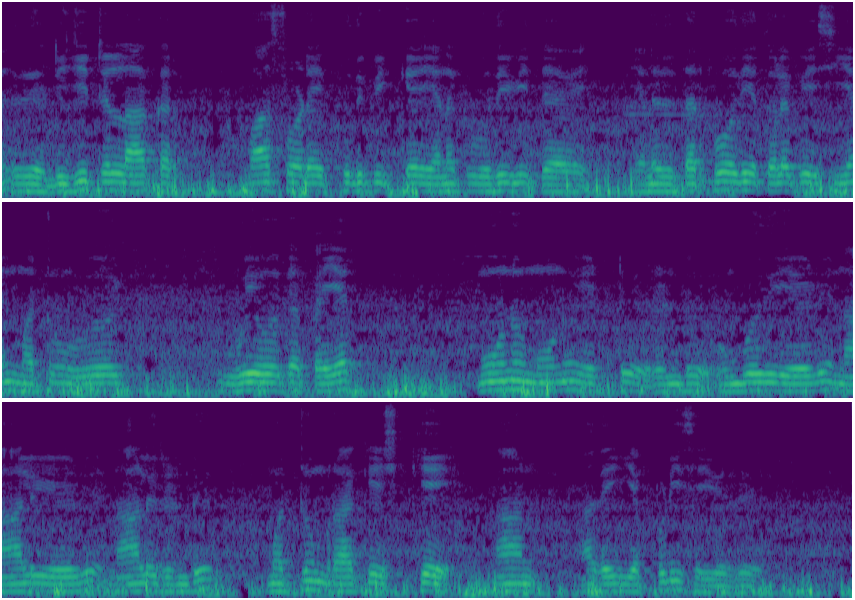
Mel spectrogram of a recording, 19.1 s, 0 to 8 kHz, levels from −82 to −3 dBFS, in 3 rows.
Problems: constant background noise, low volume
